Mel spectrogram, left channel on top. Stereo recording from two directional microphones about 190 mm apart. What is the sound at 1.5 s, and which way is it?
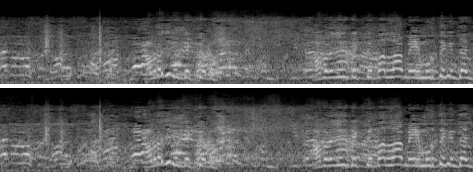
Chatter, centre (ahead or behind).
